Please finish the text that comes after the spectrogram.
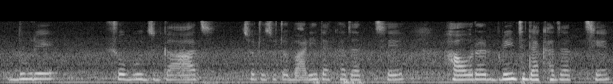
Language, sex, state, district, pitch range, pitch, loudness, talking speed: Bengali, female, West Bengal, Kolkata, 220-240 Hz, 230 Hz, -19 LUFS, 125 wpm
